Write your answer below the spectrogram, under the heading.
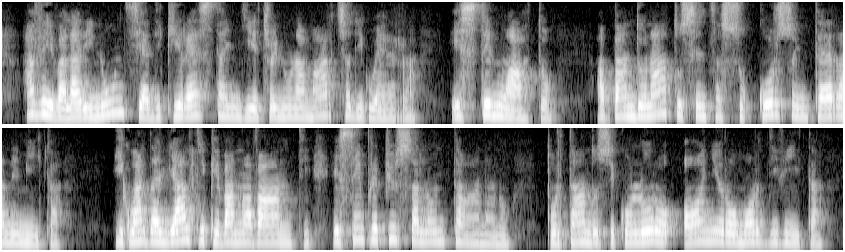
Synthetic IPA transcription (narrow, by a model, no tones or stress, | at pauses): aveːvalaɾinunt̪sjad̪ik̟irɛst̪aind̪jɛːt̪ɾoinunamart͡ʃad̪iɡwɛrːa̰ | est̪enwaːt̪o | abːand̪onaːt̪osɛnt̪sasokːorsoint̪ɛrːanemiːka | eɡward̪aʎːalt̪ɾik̟evːanːoavant̪i | esːɛmpɾepjusalːont̪aːnano | port̪and̪osikonloːɾoɔɲːiromord̪iviːt̪a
